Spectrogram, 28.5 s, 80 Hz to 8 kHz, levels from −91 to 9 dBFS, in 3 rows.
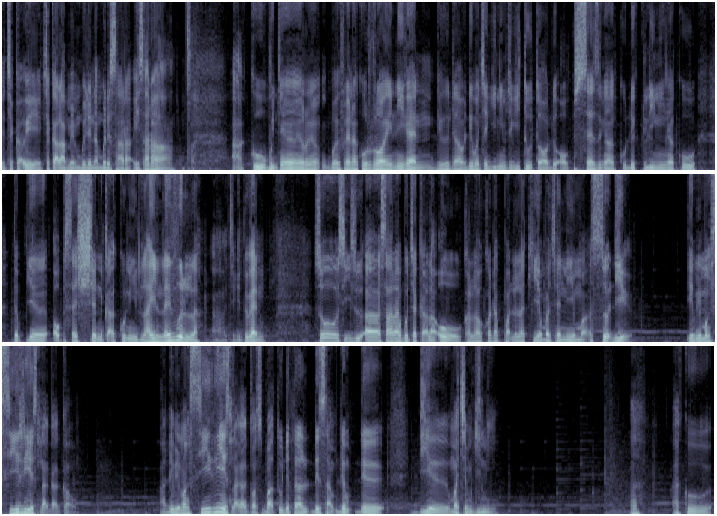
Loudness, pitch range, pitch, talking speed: -23 LUFS, 100-130 Hz, 115 Hz, 195 wpm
